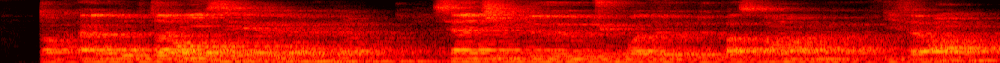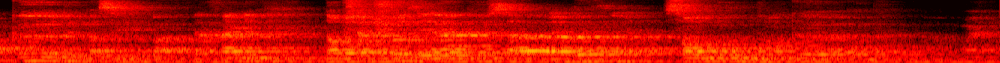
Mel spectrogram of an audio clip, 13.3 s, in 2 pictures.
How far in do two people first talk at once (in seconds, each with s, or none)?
1.1 s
